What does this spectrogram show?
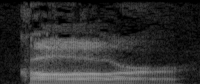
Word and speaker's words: girl: girl 네, 거기가 G-I-R까지예요. L 발음은 이렇게 끝난 거죠.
